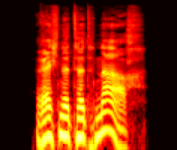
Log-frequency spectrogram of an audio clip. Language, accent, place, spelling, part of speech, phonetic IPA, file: German, Germany, Berlin, rechnetet nach, verb, [ˌʁɛçnətət ˈnaːx], De-rechnetet nach.ogg
- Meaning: inflection of nachrechnen: 1. second-person plural preterite 2. second-person plural subjunctive II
